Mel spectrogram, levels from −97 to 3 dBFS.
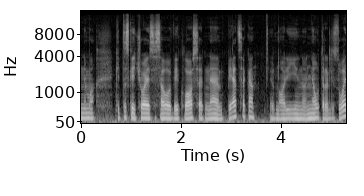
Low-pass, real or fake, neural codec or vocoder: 14.4 kHz; real; none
